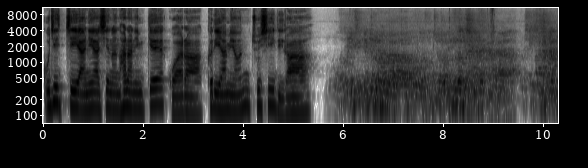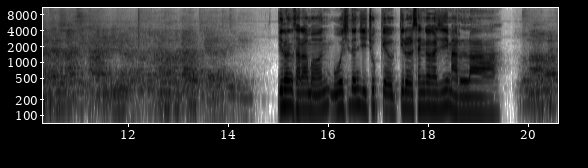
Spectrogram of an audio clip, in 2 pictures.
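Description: A middle-aged man speaks firmly through a microphone in an echoing hall.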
